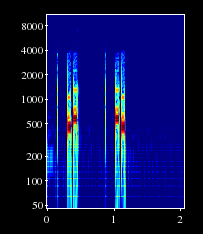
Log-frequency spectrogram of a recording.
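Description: Two short electronic beeps about three-quarters of a second apart, each made of two quick tones, like telephone keypad tones. Each beep is preceded by a faint click.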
